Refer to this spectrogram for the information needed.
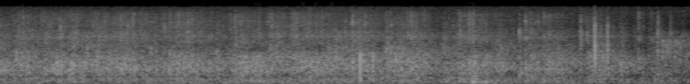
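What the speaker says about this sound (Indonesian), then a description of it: "Ini saya kira saya ingin sekali lagi berikan apresiasi aplaus untuk seluruh anggota ini." Cooperative members applaud at an annual meeting, a dense, even patter of many hands clapping together, sustained throughout but quiet and distant.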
